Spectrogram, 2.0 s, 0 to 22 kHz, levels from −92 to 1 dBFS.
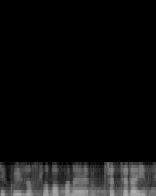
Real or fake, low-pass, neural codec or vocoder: real; 3.6 kHz; none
